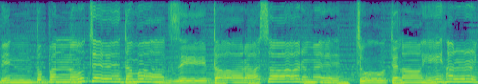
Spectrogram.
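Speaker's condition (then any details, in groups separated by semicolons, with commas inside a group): No condition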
